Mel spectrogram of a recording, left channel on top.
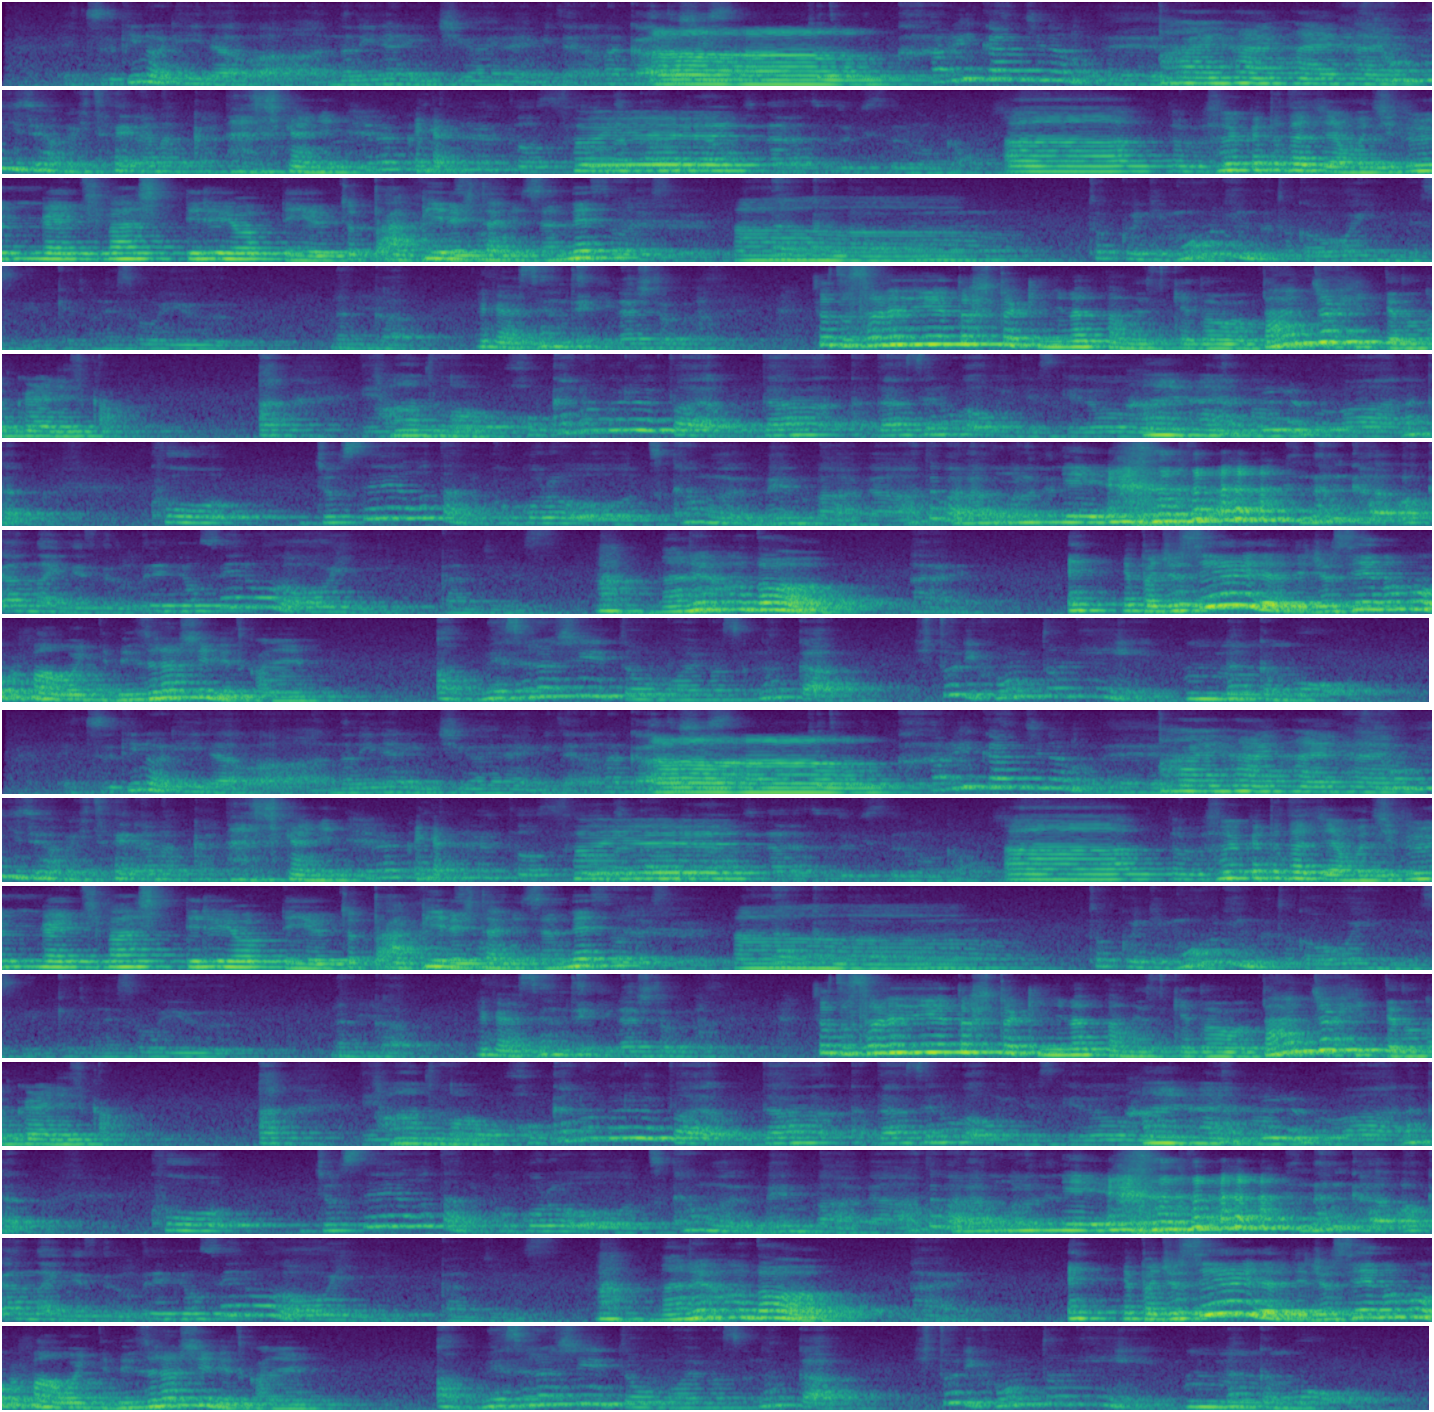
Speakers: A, on the left; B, on the right.
A: え、次のリーダーは何々に違いないみたいな、なんか私、
B: あ
A: ちょっとこう軽い感じなので、
B: あ、はいはいはいはい。
A: 誰でもいいじゃんみたいな、なんか、
B: 確かに。
A: どちらかというと、
B: なんか、
A: そんな感じなので長続きするのかもし
B: そういう、ああ、多分そういう方たちはもう自分が一番知ってるよっていう、
A: れません。
B: ちょっとアピールしたいんですよね。
A: あ、そう、そうです、そうです。
B: ああ。
A: なんか、うん、特にモーニングとか多いんですけどね、そういう、なんか、
B: え
A: 好戦的な人が。
B: だから、
A: <laughs>
B: ちょっとそれで言うとふと気になったんですけど、男女比ってどのくらいですか
A: はい。あ、えっと、
B: ファンの。
A: 他のグループは男、男性の方が多いんですけど、
B: はいはいは
A: アイドルムは、なんか、こう、女性オタの心をつかむメンバーが、後から後から出てくるんですね。
B: い。ええ
A: <laughs> なんかわかんないんですけど、で、女性の方が多い感じです。
B: <laughs> あ、なるほど。
A: はい。
B: え、やっぱ女性アイドルで女性の方がファン多いって珍しいんですかね
A: あ、珍しいと思います。なんか、一人本当に、
B: うんうん。
A: なんかも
